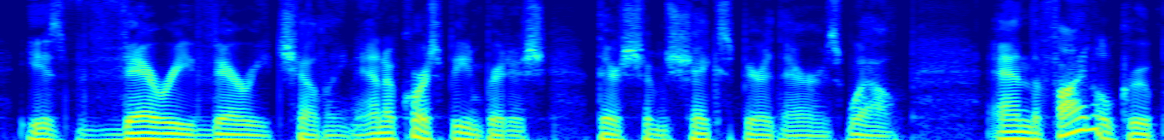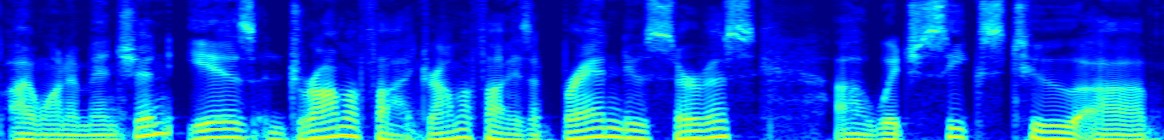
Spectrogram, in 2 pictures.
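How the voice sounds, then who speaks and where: A man's voice: low-pitched, a little mellow, no echo, clean studio sound. A man hosting a radio drama show, casually rambling through promotional plugs with frequent fillers. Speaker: show producer and host.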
